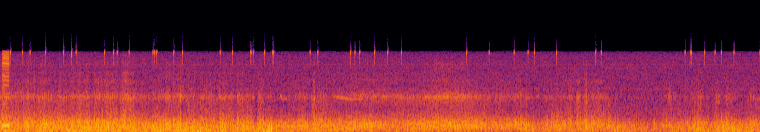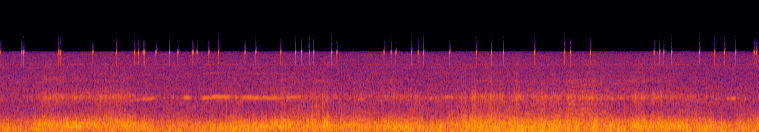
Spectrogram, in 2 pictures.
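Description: Low, gusty rumble of wind and buffeting on a balloon payload camera's microphone in flight, rising and falling in waves. A faint thin tone wavers in pitch now and then.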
